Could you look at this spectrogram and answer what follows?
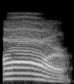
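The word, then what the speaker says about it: hour: It is pronounced as R. Here, H is silent.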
